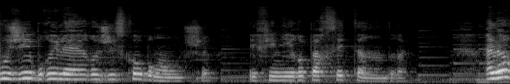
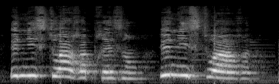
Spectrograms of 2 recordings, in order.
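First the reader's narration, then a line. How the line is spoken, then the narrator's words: Children crying out. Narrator (French): s'écrièrent les enfants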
